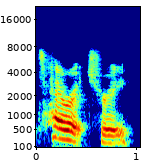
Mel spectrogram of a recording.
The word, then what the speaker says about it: territory: This one, if you want to pronounce this in a really, really natural sounding way, you'd pronounce it territory.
